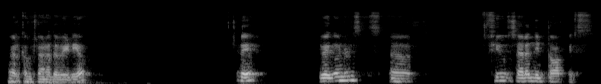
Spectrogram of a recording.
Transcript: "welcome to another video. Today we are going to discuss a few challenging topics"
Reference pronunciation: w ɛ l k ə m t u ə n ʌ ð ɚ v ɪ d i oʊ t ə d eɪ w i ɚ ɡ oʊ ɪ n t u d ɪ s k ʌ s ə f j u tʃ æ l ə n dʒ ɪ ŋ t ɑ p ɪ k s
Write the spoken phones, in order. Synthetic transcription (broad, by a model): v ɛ l k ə m t u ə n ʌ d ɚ v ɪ d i oʊ t ə d eɪ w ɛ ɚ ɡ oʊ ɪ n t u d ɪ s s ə f j u s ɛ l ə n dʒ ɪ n t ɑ p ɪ k s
